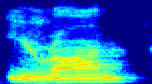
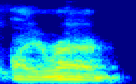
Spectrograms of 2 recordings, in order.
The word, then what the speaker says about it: Iran: Our country is named Iran, not Iran.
